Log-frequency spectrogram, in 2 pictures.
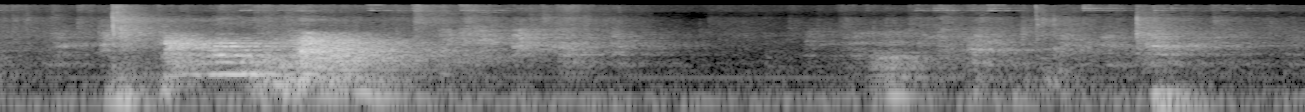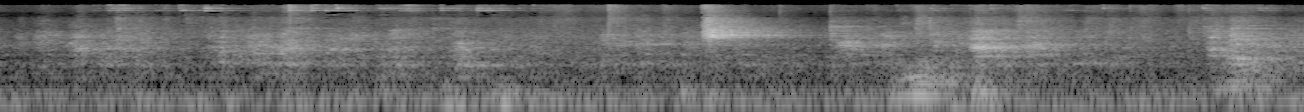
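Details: Red female Siberian Husky giving a loud, rough vocal burst followed by a series of softer whimpers and yips spread across several seconds, with faint speech-like sounds in the background.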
